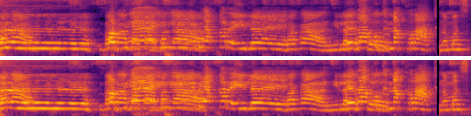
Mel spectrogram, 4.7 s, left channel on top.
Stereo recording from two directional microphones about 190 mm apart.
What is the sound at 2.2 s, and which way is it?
Speech, 20° left (ahead or behind).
